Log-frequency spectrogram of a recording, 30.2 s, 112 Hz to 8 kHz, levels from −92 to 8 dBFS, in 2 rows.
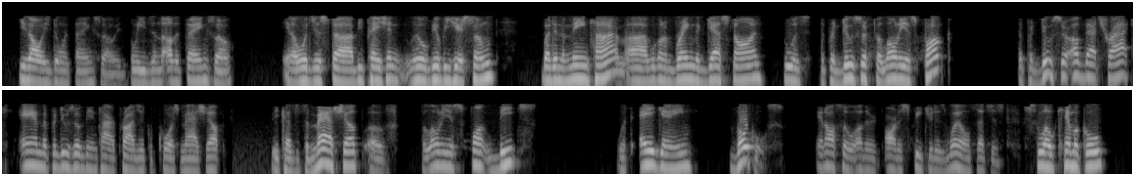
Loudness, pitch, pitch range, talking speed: -31 LUFS, 150 Hz, 130-165 Hz, 155 wpm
